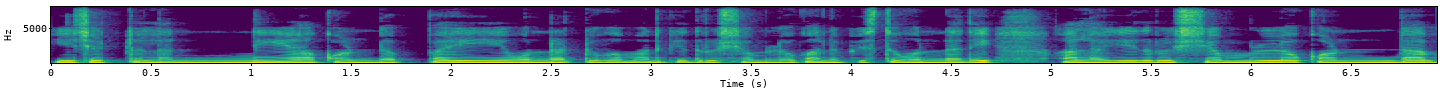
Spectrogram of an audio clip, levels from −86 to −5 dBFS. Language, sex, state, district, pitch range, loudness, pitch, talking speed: Telugu, female, Andhra Pradesh, Krishna, 195-210 Hz, -14 LUFS, 205 Hz, 145 wpm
